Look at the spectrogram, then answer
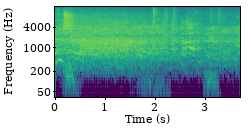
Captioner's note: audience laughs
